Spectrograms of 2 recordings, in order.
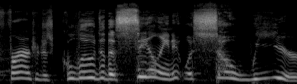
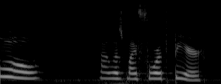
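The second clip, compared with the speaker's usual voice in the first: put-on puppy-like whimper, quieter; 6 dB quieter than usual. Retelling how a drunk guy at the bar reacted, imitating whimpering like a puppy. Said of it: "he's like whimpering like a puppy".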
